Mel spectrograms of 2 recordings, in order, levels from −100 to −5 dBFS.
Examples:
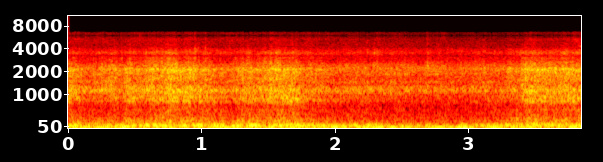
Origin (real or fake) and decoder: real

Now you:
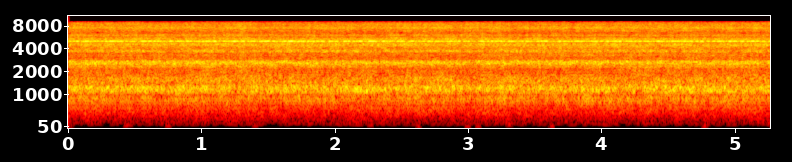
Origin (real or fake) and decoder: fake, codec, HILCodec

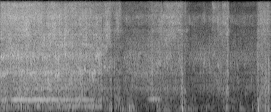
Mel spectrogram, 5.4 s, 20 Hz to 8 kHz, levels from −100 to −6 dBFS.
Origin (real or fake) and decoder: fake, codec, HILCodec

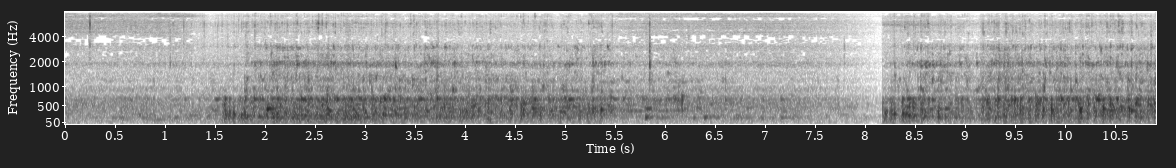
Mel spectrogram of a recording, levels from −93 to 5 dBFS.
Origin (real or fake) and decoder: real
